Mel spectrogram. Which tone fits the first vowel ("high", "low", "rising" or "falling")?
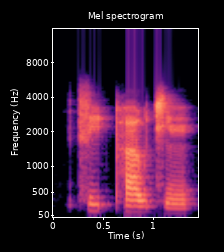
high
